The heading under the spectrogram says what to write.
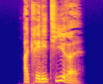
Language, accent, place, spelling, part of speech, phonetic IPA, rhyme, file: German, Germany, Berlin, akkreditiere, verb, [akʁediˈtiːʁə], -iːʁə, De-akkreditiere.ogg
- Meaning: inflection of akkreditieren: 1. first-person singular present 2. singular imperative 3. first/third-person singular subjunctive I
